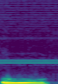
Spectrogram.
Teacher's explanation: if we have a dhamma before a waw and waw is sakin, so here we have u dhamma plus waw. Waw is sakin. In this case, we produce a longer sound. · Term: Wawi Maddi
